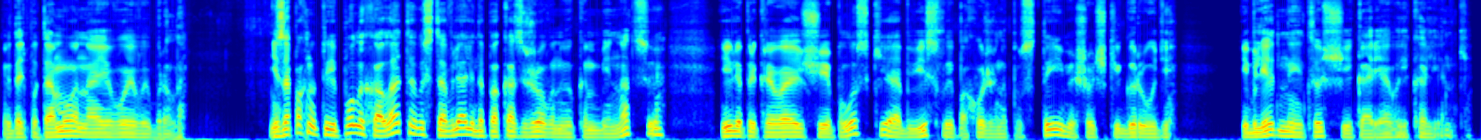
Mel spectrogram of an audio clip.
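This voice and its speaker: A man narrating an audiobook in an expressive, vivid reading. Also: low-pitched, normal speed, dry recording, studio quality.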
